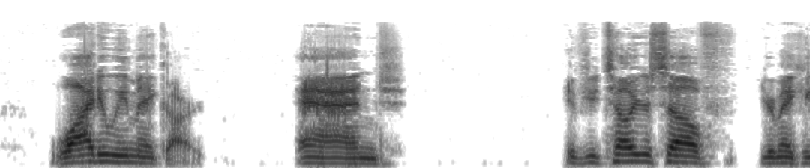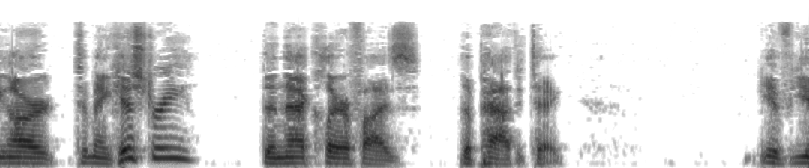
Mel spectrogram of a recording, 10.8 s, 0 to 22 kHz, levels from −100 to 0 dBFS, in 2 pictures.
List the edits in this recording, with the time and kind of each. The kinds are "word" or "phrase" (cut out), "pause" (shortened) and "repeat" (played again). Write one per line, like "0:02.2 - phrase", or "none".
0:05.8 - pause
0:06.9 - pause
0:08.8 - phrase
